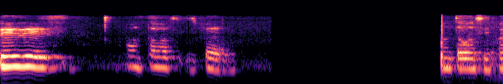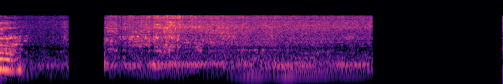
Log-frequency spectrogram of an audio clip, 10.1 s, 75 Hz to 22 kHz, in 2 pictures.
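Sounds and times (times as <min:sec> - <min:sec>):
steady hiss: 0:05.4 - 0:08.8.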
